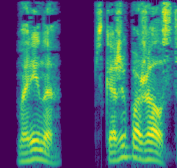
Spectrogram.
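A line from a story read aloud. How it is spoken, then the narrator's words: Very sad question. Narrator (Russian): спросил очень печально Саша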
